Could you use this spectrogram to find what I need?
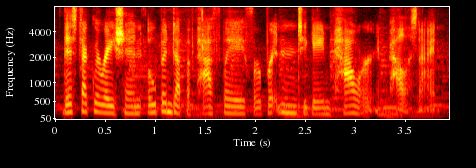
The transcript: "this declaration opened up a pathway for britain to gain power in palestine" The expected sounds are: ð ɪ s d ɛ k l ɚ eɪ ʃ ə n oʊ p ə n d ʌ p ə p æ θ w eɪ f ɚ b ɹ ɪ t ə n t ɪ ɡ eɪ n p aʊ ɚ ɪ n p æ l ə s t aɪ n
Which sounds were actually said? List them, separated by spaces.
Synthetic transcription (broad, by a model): ð ɪ s d ɛ k l ɚ eɪ ʃ ə n oʊ p ə n d ʌ p ə p æ θ w eɪ f ɚ b ɹ ɪ t n t ɪ ɡ eɪ n p aʊ ɚ ɪ n p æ l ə s t aɪ n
